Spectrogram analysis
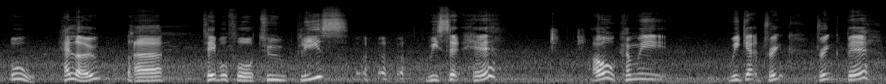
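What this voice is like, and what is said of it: Weird anglicized German accent. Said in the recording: “this anglicized German that was just a very weird mix that made you sound like a German”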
